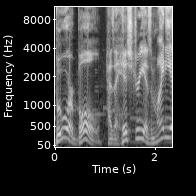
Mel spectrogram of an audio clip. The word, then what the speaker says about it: Boerboel: The Burr Bull, pronounced Boo or Bull, has a history as mighty as its stature.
